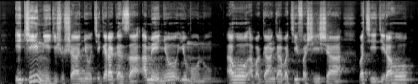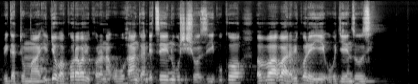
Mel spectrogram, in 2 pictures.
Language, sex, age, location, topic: Kinyarwanda, male, 18-24, Huye, health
